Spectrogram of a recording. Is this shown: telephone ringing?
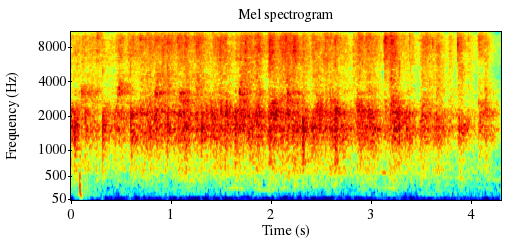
no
